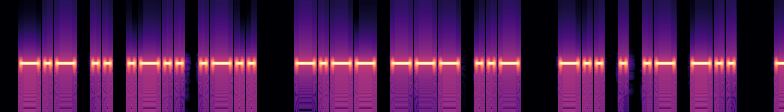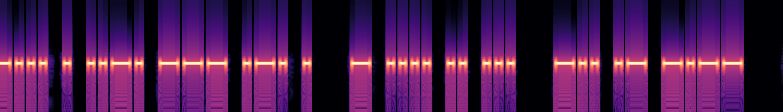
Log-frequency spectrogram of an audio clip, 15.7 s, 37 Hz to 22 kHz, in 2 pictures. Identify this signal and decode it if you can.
Morse code, heard as a keyed tone, about 20 wpm, 600 Hz. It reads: KILL YOU DEAD BEFORE THIS DAY
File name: the old man and the sea / the old man and the sea part 1 20wpm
